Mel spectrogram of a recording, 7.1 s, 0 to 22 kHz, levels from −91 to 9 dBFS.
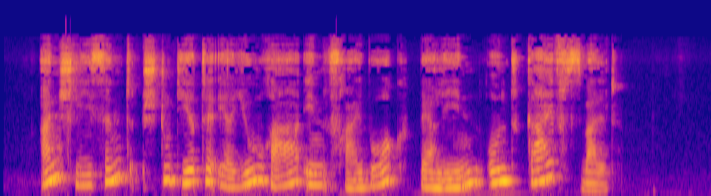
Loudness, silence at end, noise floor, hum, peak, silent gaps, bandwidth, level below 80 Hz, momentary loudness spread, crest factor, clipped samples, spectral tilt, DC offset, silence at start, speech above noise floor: -15 LUFS; 0.95 s; -65 dBFS; none; 0 dBFS; none; 11.5 kHz; -54 dBFS; 10 LU; 18 dB; under 0.1%; -3 dB/octave; under 0.1%; 0.4 s; 48 dB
